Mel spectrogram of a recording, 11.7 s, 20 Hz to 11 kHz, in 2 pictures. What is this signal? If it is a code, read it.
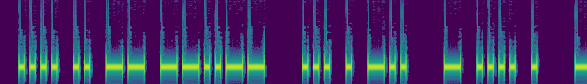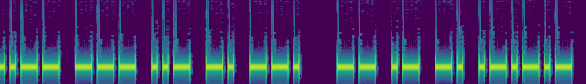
Morse code, heard as a keyed tone, about 22 wpm, 700 Hz. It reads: HIM, SED THE YOUNG MAN.
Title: Sentences from Top 400 Words and Abbreviations 22wpm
